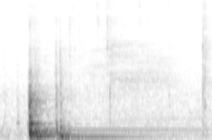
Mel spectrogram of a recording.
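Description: Nylon-string classical guitar knocked as it is set down: a thump about a third of a second in, then its open strings ring on and fade away over the next second and a half.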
